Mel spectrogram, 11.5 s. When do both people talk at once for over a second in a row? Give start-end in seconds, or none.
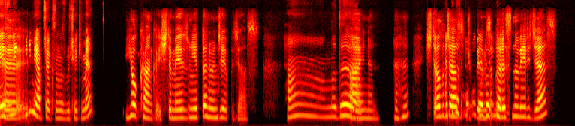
8.9-10.2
